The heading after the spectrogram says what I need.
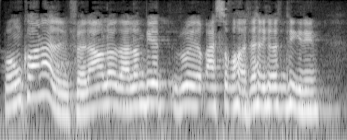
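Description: Male teacher, fairly high voice, patient step-by-step grammar lecture, slightly muffled recording. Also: steady tone. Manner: explains step by step, asks and answers his own questions.

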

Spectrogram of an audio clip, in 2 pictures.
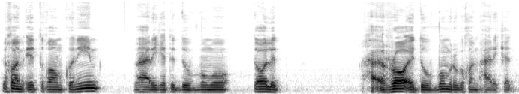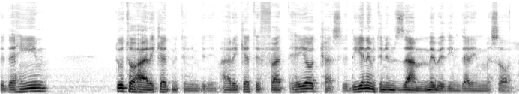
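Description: A man teaching an Arabic grammar lesson, explaining step by step and repeating each example word slowly. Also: low-pitched, a little mellow. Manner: slow, deliberate explanation, repeating example words.

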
